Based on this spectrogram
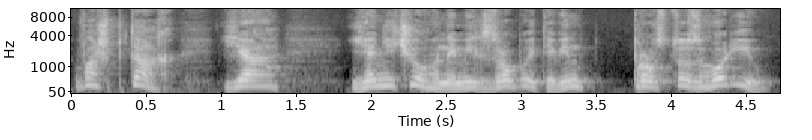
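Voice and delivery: high, halting panic; alarmed boy blurting an explanation; nearly gasping. A narrator's reading. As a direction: stammer it out high, almost breathless. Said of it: "мало не задихнувся Гаррі".

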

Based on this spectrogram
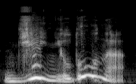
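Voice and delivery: high, loud calling of names; крик. A narrator's reading. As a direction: call out urgently to missing friends. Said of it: "закричав Гаррі". (гучний високий оклик)

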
